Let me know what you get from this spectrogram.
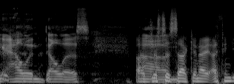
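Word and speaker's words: Allen Dulles: CIA because in my first video I was pronouncing it Allan DS instead of saying alen dullas just a second I think you have a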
